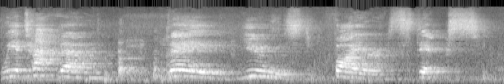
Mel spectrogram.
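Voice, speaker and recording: Solemn villager acted by a woman, slow, simple measured phrases, puppet theatre, strong room echo. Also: fairly high pitch, expressive, a bit bright, exaggerated voice. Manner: simple, measured short statements. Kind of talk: puppet show acting. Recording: echoey hall, distant mic, faint noise.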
